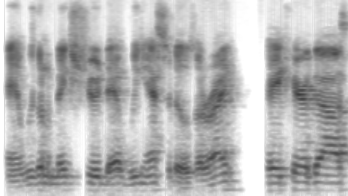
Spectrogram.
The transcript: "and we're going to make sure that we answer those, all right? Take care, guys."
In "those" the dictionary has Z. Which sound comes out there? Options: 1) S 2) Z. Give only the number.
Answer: 2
